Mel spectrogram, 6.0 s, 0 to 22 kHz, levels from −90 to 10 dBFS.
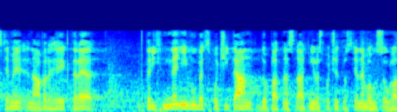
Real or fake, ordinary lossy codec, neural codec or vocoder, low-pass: fake; MP3, 32 kbps; codec, 16 kHz, 6 kbps, DAC; 7.2 kHz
